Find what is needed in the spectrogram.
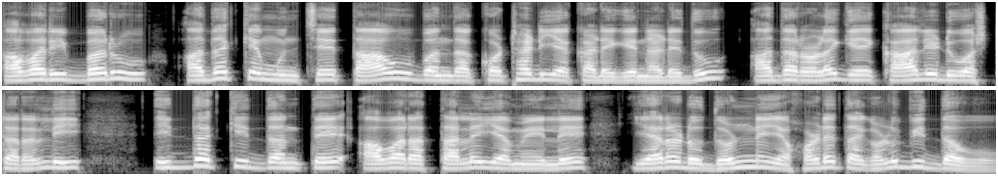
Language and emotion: Kannada, neutral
